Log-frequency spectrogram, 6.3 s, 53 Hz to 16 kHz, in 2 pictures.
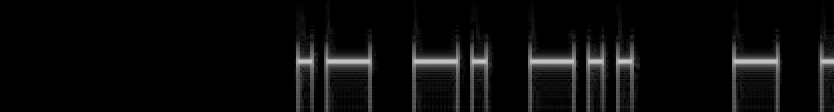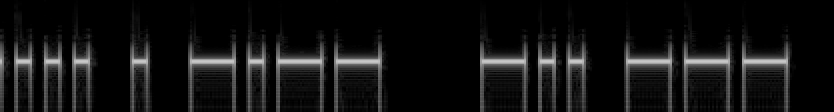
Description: Morse code, heard as a keyed tone, about 22 wpm, 700 Hz. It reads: AND THEY DO
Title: Sets of 5 Words Encore2 22wpm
